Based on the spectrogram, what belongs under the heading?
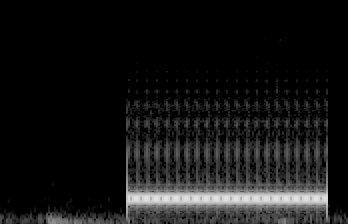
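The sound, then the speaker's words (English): A steady electronic phone tone sounds once for about two seconds, a single ring of an outgoing call, clear, after a faint brief rustle and near silence. “Pick up the phone.”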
